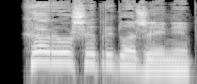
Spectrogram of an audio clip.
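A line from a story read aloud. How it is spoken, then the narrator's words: Melodious voice. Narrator (Russian): произнесла она мелодичным голосом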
